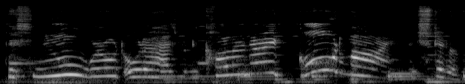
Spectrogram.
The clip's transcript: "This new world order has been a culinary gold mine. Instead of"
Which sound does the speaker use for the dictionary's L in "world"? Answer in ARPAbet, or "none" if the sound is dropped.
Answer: L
